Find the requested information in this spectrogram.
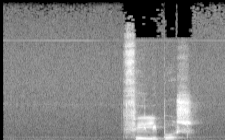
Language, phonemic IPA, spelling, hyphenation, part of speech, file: Greek, /ˈfi.li.pos/, Φίλιππος, Φί‧λιπ‧πος, proper noun, Ell-Filippos.ogg
- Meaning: 1. a male given name, Filippos, equivalent to English Philip 2. see Φίλιπποι (Fílippoi, “Philippi”) (placename)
